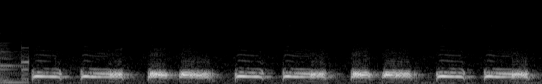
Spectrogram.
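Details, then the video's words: An Oriental turtle dove coos steadily in low, hollow, slightly hoarse notes, about two per second, in a rhythmic phrase; this species' call is the one often heard in mornings spreading from afar, and spring calls are courtship. "이소리 다들 한번쯤은 들어보신 적이 있을 겁니다 이 소리의 정체는 다름아닌 비둘기 울음소리 입니다"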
